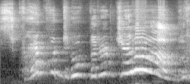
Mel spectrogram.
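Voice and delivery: shouting in character. Sending an angry message to a party member in character: yelling in character. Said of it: "but I'm yelling at you".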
